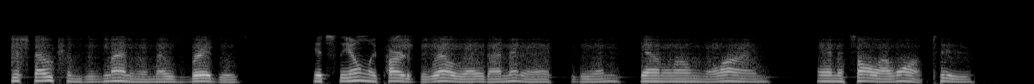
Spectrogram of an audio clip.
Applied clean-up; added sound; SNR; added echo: neural mask model RNNoise.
